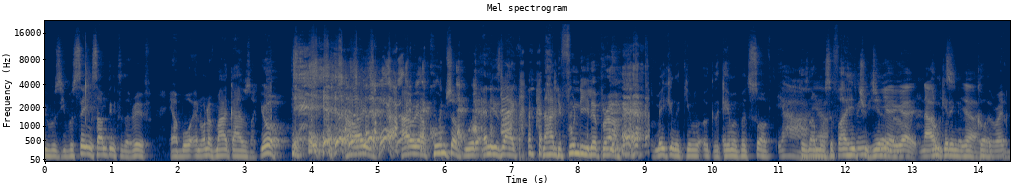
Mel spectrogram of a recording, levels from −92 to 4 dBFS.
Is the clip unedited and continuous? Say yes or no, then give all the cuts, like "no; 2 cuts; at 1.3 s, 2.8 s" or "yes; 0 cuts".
no; 1 cut; at 9.0 s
